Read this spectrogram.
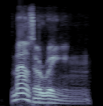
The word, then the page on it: mazarine: British English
